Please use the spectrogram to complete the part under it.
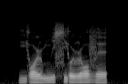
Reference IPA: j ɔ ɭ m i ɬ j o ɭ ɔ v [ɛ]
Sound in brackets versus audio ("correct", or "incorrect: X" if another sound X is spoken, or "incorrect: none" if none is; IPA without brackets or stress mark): correct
